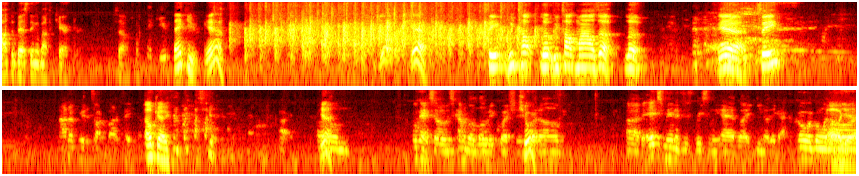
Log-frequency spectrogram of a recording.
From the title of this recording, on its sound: Live From Galaxycon!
